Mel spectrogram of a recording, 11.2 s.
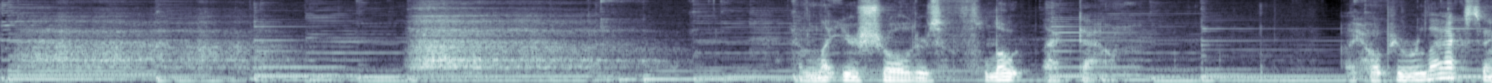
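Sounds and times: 
slow breathing in and out during a children's bedtime relaxation exercise: 0.0s - 6.0s
speech: 6.0s - 8.5s, 10.3s - 11.1s.

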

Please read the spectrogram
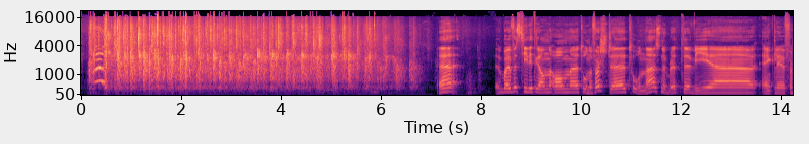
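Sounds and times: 
audience applause: 0.0s - 7.0s
cheer or whistle: 0.1s - 0.8s
speech: 7.2s - 7.6s, 8.3s - 14.2s.

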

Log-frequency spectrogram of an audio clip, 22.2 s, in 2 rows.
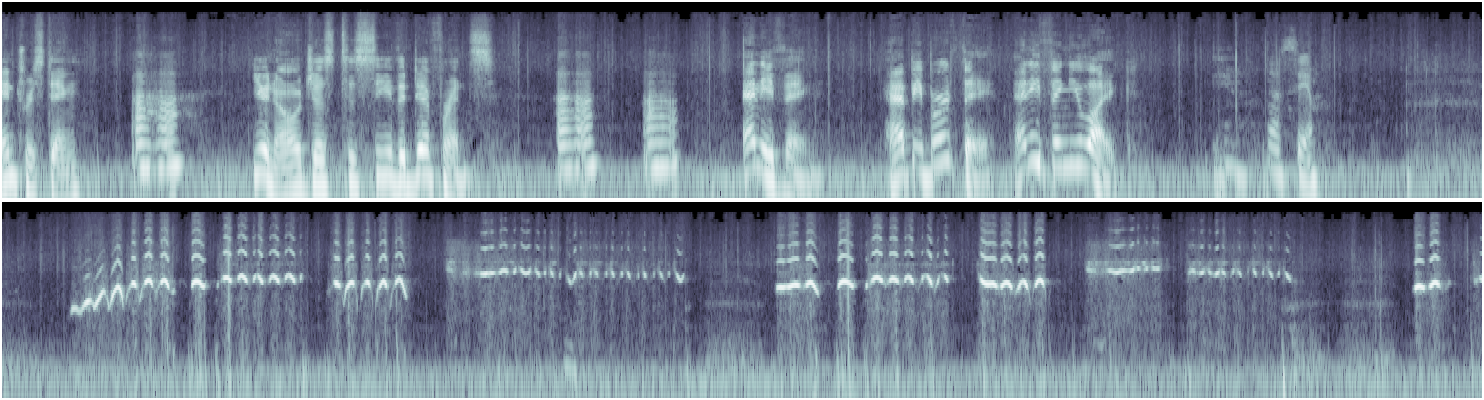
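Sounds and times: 
speech: 0.0s - 8.5s, 9.1s - 10.0s
low steady hum: 0.0s - 22.1s
person whistling a bird-like melody in trilling phrases: 11.6s - 16.3s, 16.9s - 20.8s, 21.7s - 22.1s.

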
